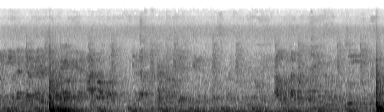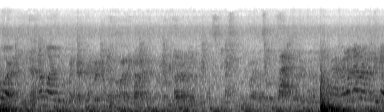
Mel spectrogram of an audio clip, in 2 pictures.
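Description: Dumbbells thud heavily onto a hard floor.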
